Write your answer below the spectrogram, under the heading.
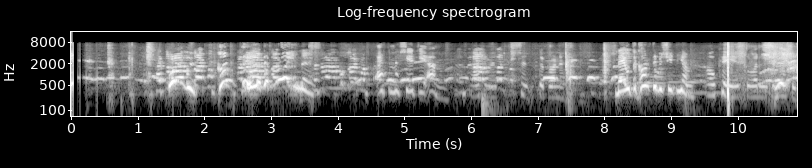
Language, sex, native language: Icelandic, male, Icelandic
